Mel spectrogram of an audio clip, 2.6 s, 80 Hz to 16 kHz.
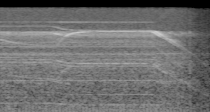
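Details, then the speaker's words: HK 550 frame with MultiWii flight controller and individually calibrated ESCs, props off: high electric whine holding steady, then sliding down in pitch as throttle eases; all motors at roughly the same RPM, within 50 RPM; normal speed change. "all Motors start at the same time and are roughly the same RPM all the way to Max throttle"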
